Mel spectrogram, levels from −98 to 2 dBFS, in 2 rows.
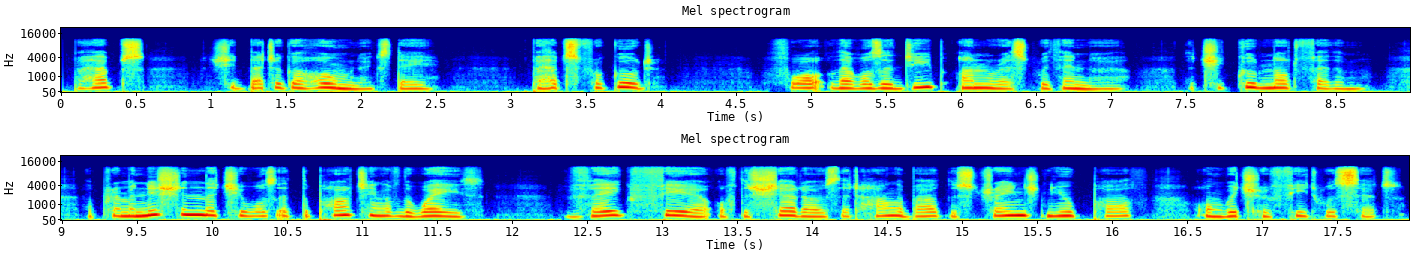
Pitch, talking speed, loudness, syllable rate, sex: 210 Hz, 170 wpm, -19 LUFS, 4.8 syllables/s, female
